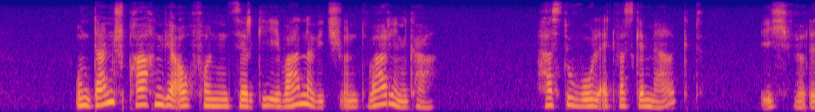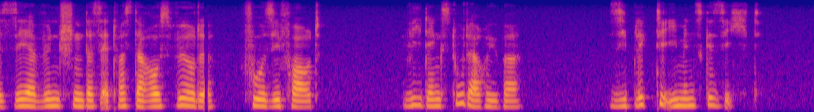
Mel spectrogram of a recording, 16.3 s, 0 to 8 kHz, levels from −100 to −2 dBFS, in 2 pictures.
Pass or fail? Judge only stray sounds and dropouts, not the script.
fail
